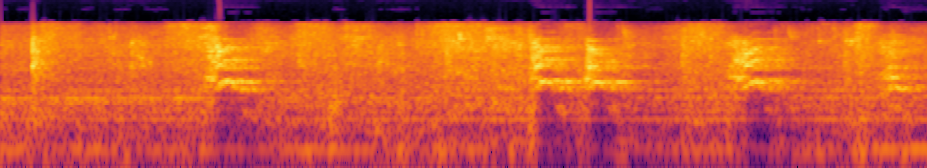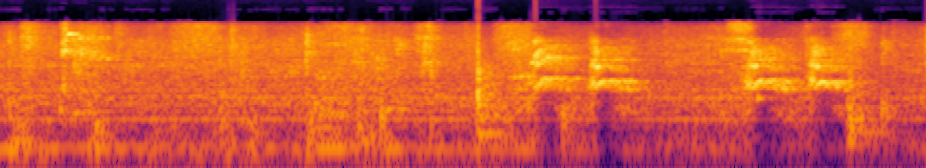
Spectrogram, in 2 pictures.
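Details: English Bulldog/Pit Bull puppy Ester playing with another dog, Layla, in a grooming room at work, claiming the room as hers; short rough barks and growly bursts come in scattered clusters over a steady low hum.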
